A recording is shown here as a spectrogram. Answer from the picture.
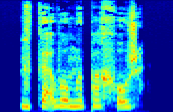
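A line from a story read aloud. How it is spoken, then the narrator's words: Sobbing. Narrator (Russian): зарыдала третья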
